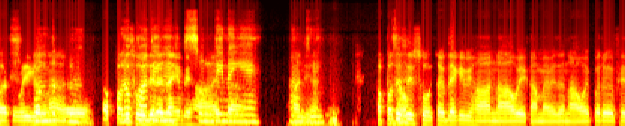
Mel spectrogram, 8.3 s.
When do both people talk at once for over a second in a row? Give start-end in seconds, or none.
1.7-3.1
